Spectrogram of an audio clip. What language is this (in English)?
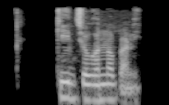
Bangla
